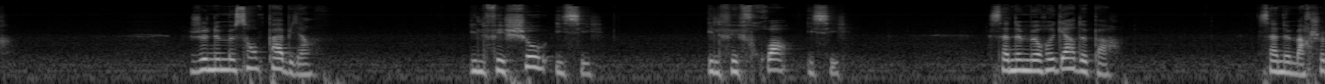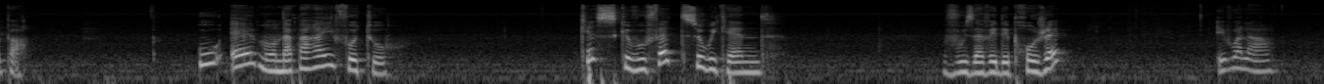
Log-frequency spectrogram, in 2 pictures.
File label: Useful French phrases Shop Travel Common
